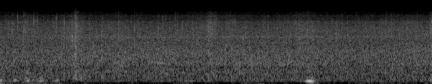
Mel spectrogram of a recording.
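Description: Steady rain falling on the tree canopy, an even hiss of drops on leaves. There is one brief low thump about three seconds in.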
